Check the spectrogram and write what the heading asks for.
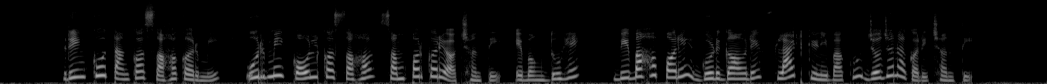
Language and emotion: Odia, neutral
